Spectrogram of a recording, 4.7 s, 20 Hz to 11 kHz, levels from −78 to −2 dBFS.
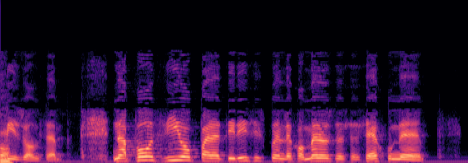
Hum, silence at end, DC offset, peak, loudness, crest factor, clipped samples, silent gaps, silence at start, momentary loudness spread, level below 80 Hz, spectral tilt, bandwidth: none; 0.45 s; under 0.1%; -6 dBFS; -20 LUFS; 14 dB; under 0.1%; none; 0 s; 8 LU; -50 dBFS; -6 dB/octave; 7.8 kHz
